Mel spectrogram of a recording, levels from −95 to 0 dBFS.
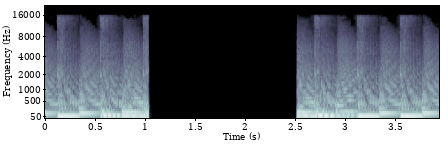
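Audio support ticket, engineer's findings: Audio dropout to silence, 1.03–2.52 s, roughly 1.49 s lost. Sound cuts off mid-flow and resumes abruptly. Gap is silent with no room tone, so the content in that span is unrecoverable. Probable component: input path upstream of the recorder. Likely cause is a momentary device disconnect, link failure or inadvertent mute, with the encoder writing silence until the signal returned.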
